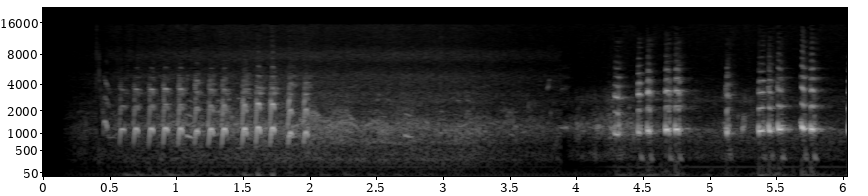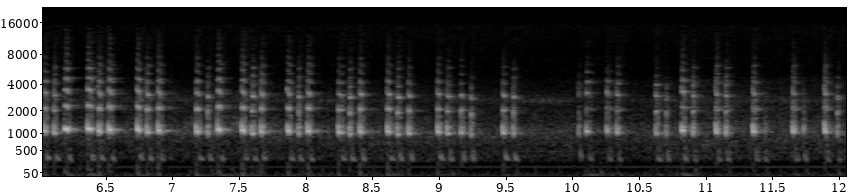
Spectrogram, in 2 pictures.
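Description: Common moorhen calling: a fast run of notes for about a second and a half, then a long series of short repeated notes, about four a second.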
